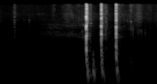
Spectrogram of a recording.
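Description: A faint rustle, then three quick, sharp clicks of a rigid plastic top loader holding a trading card being handled and set down.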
